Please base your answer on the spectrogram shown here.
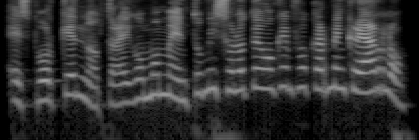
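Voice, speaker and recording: A woman's voice: high voice, dry recording, clean studio sound. A woman with a Mexican accent hosting a motivational podcast, talking straight to the listener and acting out little scenes. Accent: Mexican Spanish. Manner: animated, acts out scenarios in quick voice shifts; speaks directly to listener with frequent "¿ok?" tags. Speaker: podcast host.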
